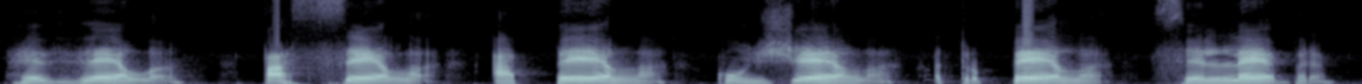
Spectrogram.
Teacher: no presente nós temos a vogal tônica né no caso a sílaba tônica com a vogal com som aberto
